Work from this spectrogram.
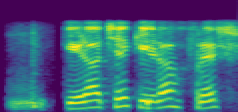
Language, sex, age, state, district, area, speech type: Gujarati, male, 30-45, Gujarat, Kheda, urban, conversation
